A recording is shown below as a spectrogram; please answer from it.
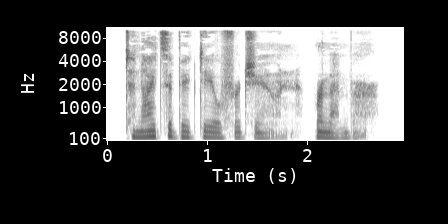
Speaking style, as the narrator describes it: Hunt murmured, lips quirking upward

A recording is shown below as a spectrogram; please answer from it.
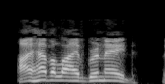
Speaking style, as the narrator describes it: the captain said loudly

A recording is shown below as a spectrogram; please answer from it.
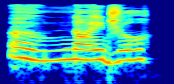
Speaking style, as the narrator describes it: the girl said, sighing deeply

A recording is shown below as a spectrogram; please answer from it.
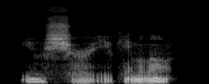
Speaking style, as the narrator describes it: He whispered

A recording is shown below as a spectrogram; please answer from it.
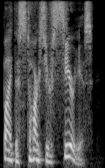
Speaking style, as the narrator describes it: she snapped

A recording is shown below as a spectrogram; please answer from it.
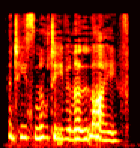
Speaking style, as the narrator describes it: Her voice broke as she finished with

